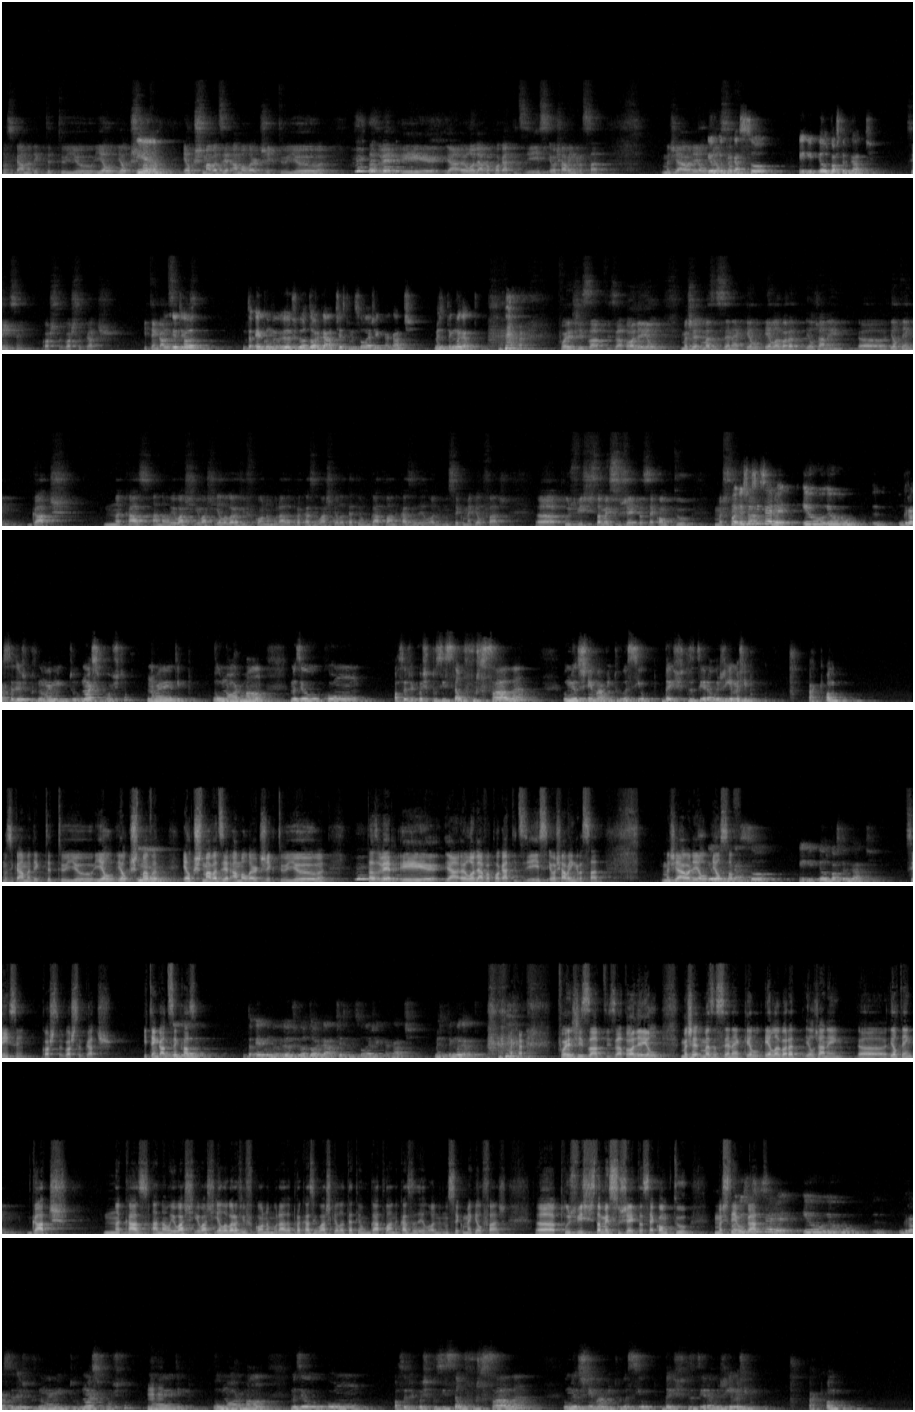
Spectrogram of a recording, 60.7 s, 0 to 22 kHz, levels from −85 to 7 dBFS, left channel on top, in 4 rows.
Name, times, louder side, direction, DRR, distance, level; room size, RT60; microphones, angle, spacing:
voice 1, 0.0-2.6 3.0-5.7 6.1-10.6 11.0-12.2 15.1-15.6 15.8-17.0 17.5-18.3 23.3-30.4 30.8-31.4 32.1-41.9 42.2-43.0 48.0-48.3, right 7 dB, 60° right, 0.5 m, -33 dB
voice 2, 2.2-2.7 5.9-6.5 11.8-12.8 13.3-14.5 17.9-18.5 19.2-22.0 22.4-23.1 23.6-23.9 42.5-48.6 49.1-50.0 50.4-51.6 52.1-54.3 54.9-58.1 58.7-59.4, left 3 dB, 55° left, 0.6 m, -32 dB
9.0 x 5.7 x 5.2 m
head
